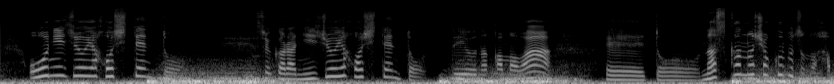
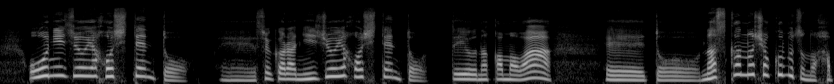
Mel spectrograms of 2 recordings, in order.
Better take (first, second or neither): second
